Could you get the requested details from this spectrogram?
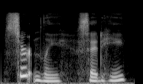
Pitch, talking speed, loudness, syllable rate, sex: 190 Hz, 125 wpm, -18 LUFS, 4.5 syllables/s, female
